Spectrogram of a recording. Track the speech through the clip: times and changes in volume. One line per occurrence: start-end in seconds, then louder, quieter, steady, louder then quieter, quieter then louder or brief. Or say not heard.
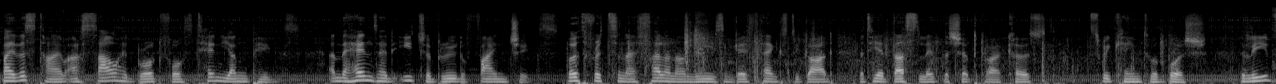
0.0-12.7 steady.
